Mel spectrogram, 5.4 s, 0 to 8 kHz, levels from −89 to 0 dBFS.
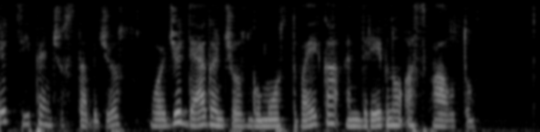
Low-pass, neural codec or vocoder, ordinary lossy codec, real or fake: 7.2 kHz; none; MP3, 32 kbps; real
